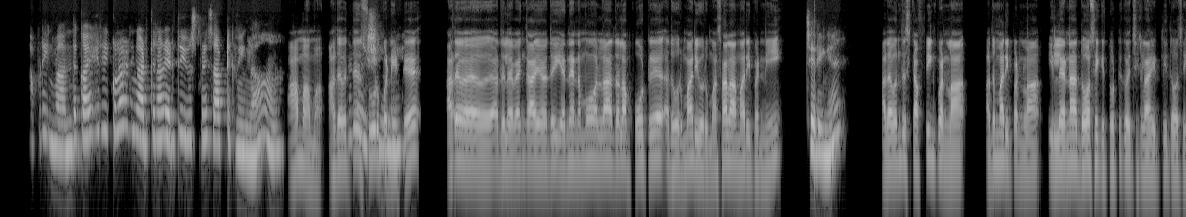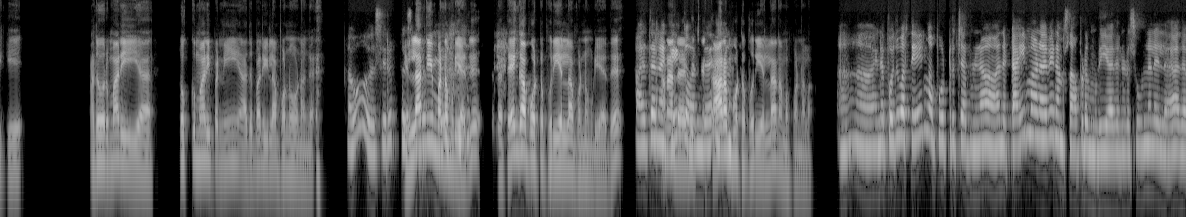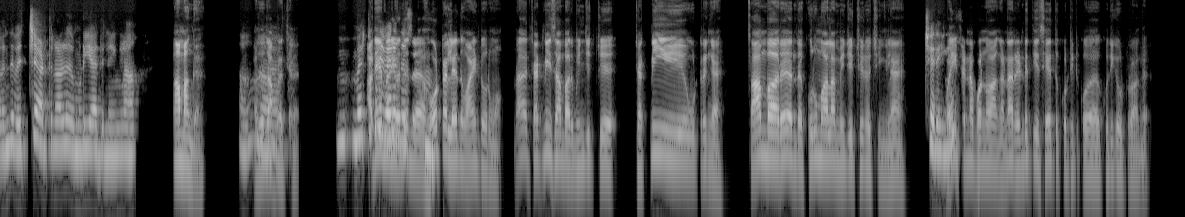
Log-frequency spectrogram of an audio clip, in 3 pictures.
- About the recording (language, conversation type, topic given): Tamil, podcast, மிச்சமான உணவை புதிதுபோல் சுவையாக மாற்றுவது எப்படி?
- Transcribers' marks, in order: surprised: "அப்பிடிங்களா! அந்த காய்கறிக்கெல்லாம் அடுத்த நாள் எடுத்து யூஸ் பண்ணி சாப்பிட்டுக்குவீங்களா? நல்ல விஷயமே!"; in English: "ஸ்டப்பிங்"; chuckle; chuckle; chuckle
